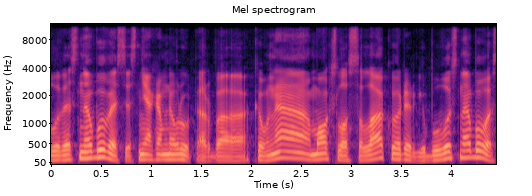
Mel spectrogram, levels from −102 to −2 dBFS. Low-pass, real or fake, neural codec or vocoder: 10.8 kHz; fake; codec, 24 kHz, 3.1 kbps, DualCodec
